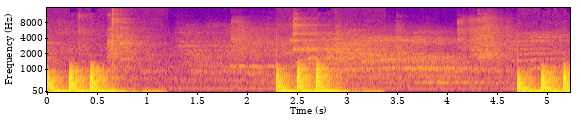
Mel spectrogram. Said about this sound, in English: That's right, it was someone knocking on the door, and they were keeping a pattern, which is our music word that means rhythm.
